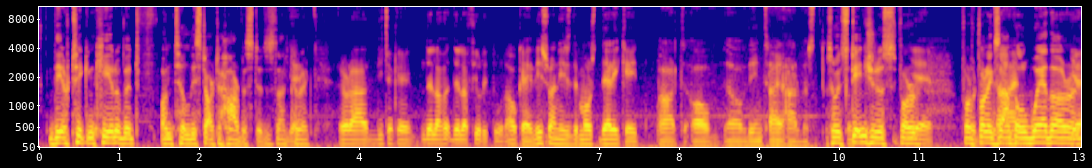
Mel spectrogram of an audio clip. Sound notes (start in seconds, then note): 3.8 speaking Italian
